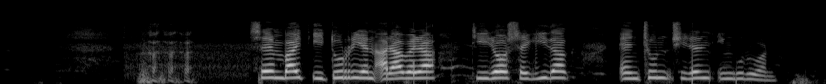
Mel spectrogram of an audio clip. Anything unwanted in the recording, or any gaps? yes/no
yes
